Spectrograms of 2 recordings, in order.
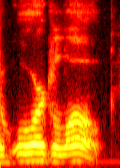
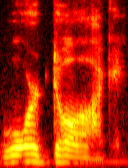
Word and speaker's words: Wardlow: say her name once they say Wardlow it's not war dog it's different I think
